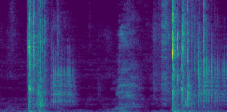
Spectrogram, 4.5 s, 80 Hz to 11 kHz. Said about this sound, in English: Why are you rolling two dice? Are you at disadvantage? No. I rolled an 11.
